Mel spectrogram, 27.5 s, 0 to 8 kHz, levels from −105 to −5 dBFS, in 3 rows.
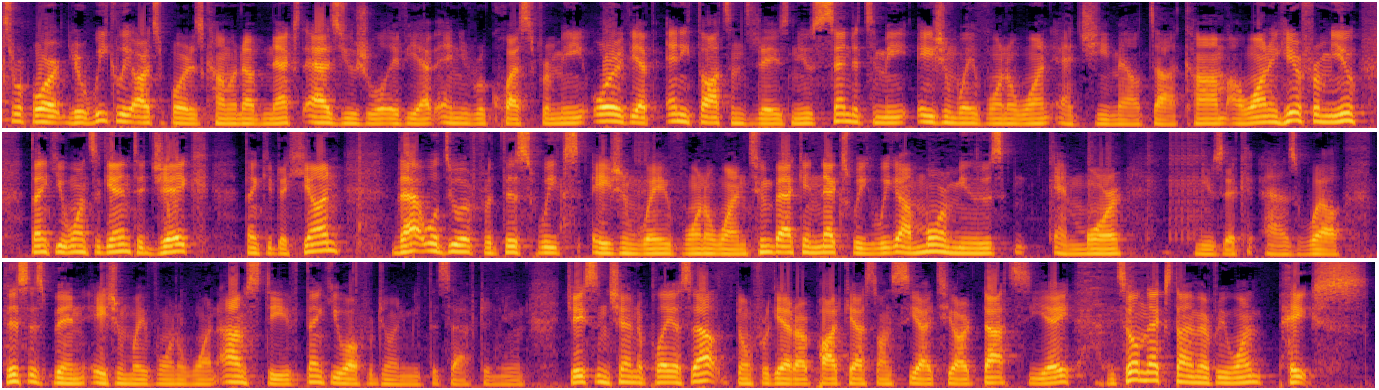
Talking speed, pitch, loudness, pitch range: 235 wpm, 125 Hz, -20 LUFS, 110-145 Hz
